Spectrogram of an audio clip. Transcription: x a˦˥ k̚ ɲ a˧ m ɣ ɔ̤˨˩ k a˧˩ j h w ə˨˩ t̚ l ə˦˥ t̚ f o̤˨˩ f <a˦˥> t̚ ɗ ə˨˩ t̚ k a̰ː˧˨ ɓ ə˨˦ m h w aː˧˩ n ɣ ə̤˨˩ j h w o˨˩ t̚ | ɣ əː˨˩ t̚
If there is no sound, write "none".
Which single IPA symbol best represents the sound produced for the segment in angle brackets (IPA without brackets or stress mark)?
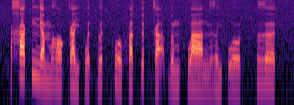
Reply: a˦˥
